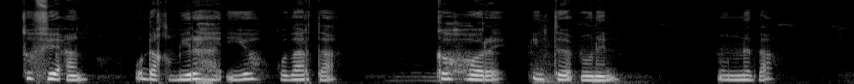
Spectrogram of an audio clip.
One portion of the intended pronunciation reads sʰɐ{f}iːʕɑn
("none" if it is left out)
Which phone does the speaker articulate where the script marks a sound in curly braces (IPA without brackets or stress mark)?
f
